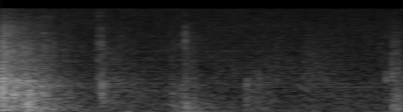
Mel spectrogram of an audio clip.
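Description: A few faint, light clicks and taps, spaced about half a second apart, of small objects being moved and set down by hand.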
